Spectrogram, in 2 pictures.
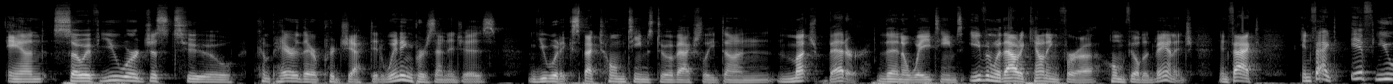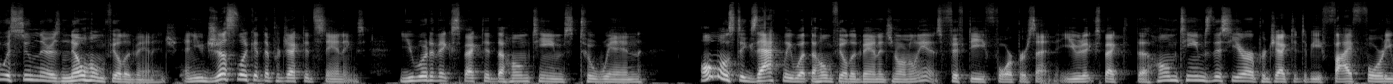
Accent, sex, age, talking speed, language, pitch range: American, male, 30-49, 185 wpm, English, 120-160 Hz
